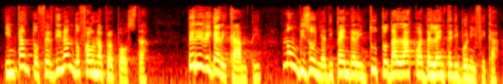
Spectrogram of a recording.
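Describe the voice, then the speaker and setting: A woman acting a proud peasant wife who tells of her family's toil in expressive, measured theatrical narration, voicing others as she goes. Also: on the high side. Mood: earnest, wry. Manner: expressive, measured storytelling, voicing quoted neighbours and relatives. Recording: music behind the voice.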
